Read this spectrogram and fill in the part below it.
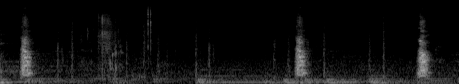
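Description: A dog barking in the video game The Witcher 3: Hearts of Stone, a few sharp separate barks spaced over a few seconds, moderately close, with quieter game ambience and music between them.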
